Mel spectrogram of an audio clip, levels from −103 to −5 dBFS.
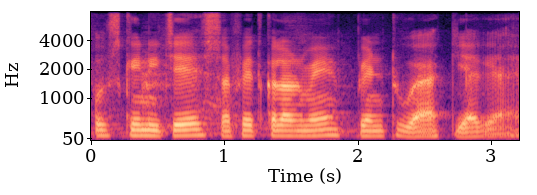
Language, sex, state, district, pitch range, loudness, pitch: Hindi, male, Uttar Pradesh, Lucknow, 120-130 Hz, -18 LUFS, 125 Hz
